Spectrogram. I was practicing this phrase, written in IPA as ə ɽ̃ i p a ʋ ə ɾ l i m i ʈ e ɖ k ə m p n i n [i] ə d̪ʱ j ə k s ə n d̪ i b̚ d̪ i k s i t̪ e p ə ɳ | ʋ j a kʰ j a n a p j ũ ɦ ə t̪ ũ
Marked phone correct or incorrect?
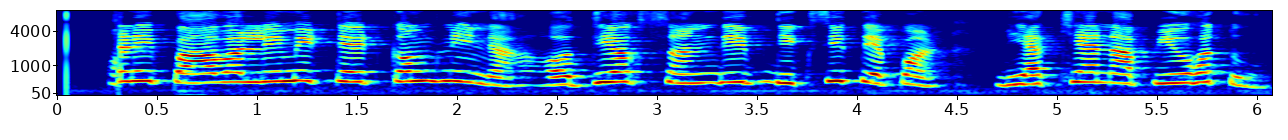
incorrect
